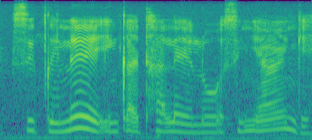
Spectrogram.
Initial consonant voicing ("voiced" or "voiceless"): voiceless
